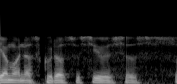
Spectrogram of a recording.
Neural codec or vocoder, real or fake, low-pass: codec, 16 kHz, 4 kbps, X-Codec, HuBERT features, trained on general audio; fake; 3.6 kHz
